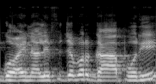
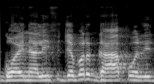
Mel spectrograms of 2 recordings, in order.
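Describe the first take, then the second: No difference in how they are said.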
